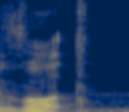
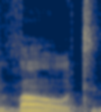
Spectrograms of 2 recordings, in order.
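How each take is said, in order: First: The V is said the Russian way. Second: The V is said the English way. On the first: The speaker calls it right. "they say vot. See how it, it pronounces a slightly, slightly different V?" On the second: The speaker calls it wrong. "they don't say vote"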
